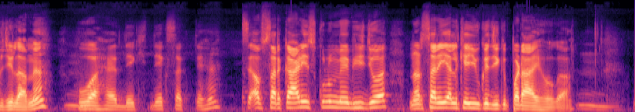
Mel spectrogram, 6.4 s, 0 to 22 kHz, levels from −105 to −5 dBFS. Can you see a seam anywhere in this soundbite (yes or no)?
yes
